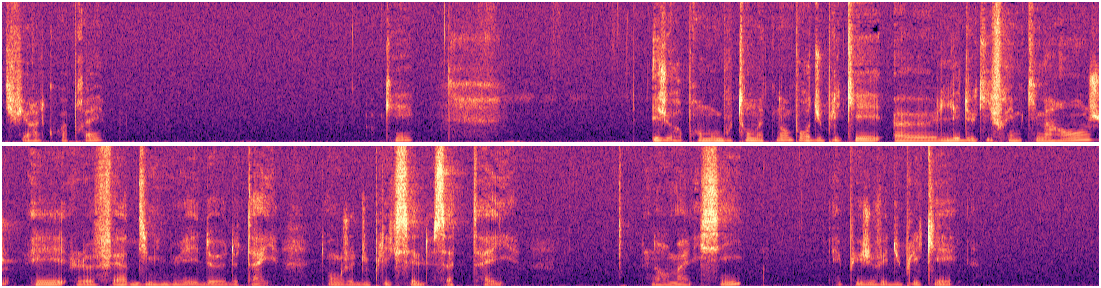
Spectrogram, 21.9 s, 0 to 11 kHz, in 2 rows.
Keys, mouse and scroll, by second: 0.7 click, 3.3 click, 6.7 click, 13.1 right click, 14.6 click, 17.0-18.8 drag, 19.8 right click.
